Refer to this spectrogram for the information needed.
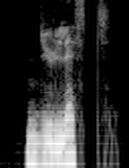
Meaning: dead weight; ballast
- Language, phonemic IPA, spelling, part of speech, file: French, /lɛst/, lest, noun, Fr-lest.ogg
